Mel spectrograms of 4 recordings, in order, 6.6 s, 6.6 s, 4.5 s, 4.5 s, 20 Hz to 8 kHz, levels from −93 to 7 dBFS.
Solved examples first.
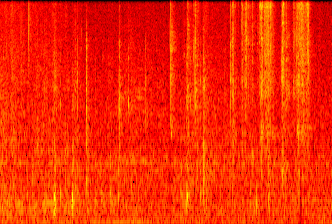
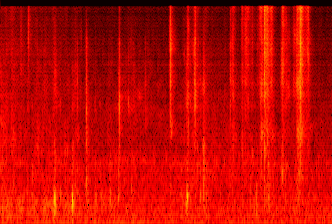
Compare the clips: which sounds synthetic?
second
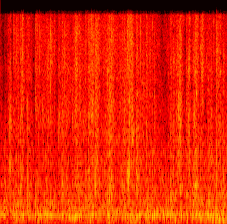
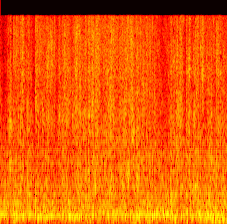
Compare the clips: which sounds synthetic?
first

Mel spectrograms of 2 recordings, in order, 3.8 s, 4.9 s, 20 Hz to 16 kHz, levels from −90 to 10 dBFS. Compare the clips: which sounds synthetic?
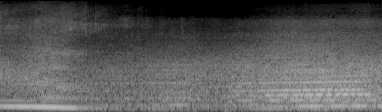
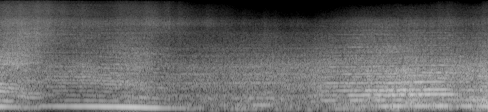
second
